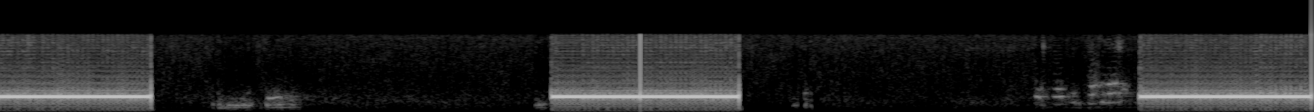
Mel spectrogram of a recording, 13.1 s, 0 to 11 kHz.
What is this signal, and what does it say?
Ringback tone (North America), 440 + 480 Hz, with speech.
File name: rg-1600-unknown- - - .2920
